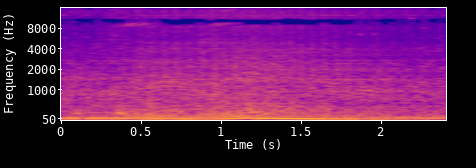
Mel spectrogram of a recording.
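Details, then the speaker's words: 1973 Volkswagen Standard Beetle after replacing failed fuel pump with an electric fuel pump, idle adjusted down: deep, even low idle with steady beat, no misses or knocks; running smooth. "But I got the car, got it idled down. Everything's working, running pretty smooth."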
